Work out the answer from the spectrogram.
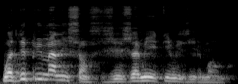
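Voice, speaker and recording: A man's voice: on the high side, big pitch swings, a little fast, crowd noise. A man in a heated live-stream debate who insists, repeats himself and stumbles over his words. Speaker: debate caller.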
